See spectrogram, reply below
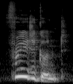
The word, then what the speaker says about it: Fredegund: Fredegund, yes.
